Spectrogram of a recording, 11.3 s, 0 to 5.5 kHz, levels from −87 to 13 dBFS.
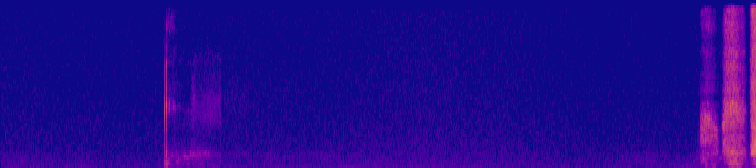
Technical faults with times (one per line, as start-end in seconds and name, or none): none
